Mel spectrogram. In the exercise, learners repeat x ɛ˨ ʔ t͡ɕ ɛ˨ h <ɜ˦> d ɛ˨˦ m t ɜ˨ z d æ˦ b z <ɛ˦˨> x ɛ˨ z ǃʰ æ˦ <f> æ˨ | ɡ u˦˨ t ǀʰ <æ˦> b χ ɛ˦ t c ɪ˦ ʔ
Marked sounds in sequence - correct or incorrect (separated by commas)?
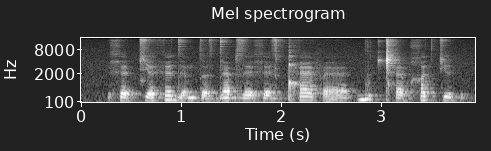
incorrect, incorrect, correct, incorrect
